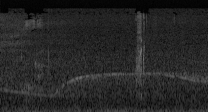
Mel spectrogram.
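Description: A distant siren wailing slowly: a single tone slides down, sweeps back up a little after the first second, holds, then slides down again, over a low steady rumble.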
